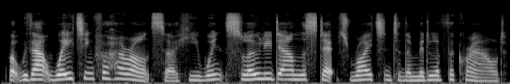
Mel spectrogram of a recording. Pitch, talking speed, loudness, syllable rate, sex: 210 Hz, 225 wpm, -19 LUFS, 5.1 syllables/s, female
